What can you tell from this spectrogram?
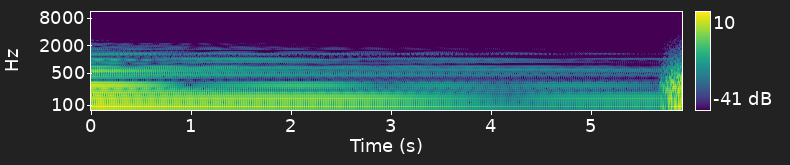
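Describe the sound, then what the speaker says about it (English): Dark piano chords from a Kontakt Noir preset, built on a root and fifth across several octaves, ring out as one long sustained chord that slowly decays, soft and alone, with a new attack just at the end. "After that, I just added a dark piano,"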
